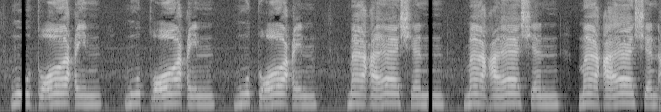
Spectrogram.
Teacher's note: لیکن اس میں آپ نے زبان کی جڑ نہیں اٹھانی باریکی سے، یعنی نہیں کرنا آپ نے، بالکل سافٹلی زبان کی جڑ کو نیچے رکھ کے کرنا ہے، کیونکہ یہ سافٹ لیٹر ہے عین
